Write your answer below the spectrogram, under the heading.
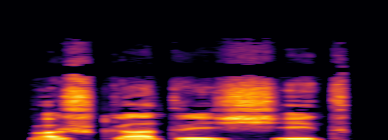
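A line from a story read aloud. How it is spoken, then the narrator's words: Hoarse, rough growl. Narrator (Russian): хрипло сказал он, и хозяйски грубовато зарычал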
